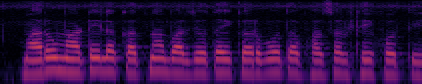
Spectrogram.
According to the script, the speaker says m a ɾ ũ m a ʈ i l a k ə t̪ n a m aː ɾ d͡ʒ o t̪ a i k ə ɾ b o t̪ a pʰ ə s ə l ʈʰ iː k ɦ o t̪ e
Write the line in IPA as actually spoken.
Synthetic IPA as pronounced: m a ɾ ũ m a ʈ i l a k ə t̪ n a b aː ɾ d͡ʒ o t̪ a i k ə ɾ b o t̪ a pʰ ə s ə l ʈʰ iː k ɦ o t̪ i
